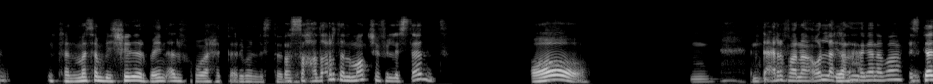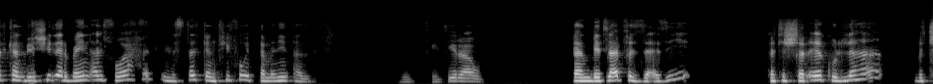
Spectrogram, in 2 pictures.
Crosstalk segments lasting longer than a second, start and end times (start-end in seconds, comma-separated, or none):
none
